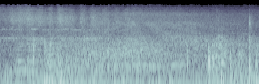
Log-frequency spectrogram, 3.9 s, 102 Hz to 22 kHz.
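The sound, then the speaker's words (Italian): The Orient Express train arriving at Munich station, a steady low rumble of rolling rail cars with a few sharp clicks of wheels over track joints, no voices. “Monaco di Baviera, ore 9:24. L'Orient Express per Istanbul, via Vienna, Budapest, Belgrado, Sofia, è in attesa fino ai 8. Tempo di attesa 12 minuti.”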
